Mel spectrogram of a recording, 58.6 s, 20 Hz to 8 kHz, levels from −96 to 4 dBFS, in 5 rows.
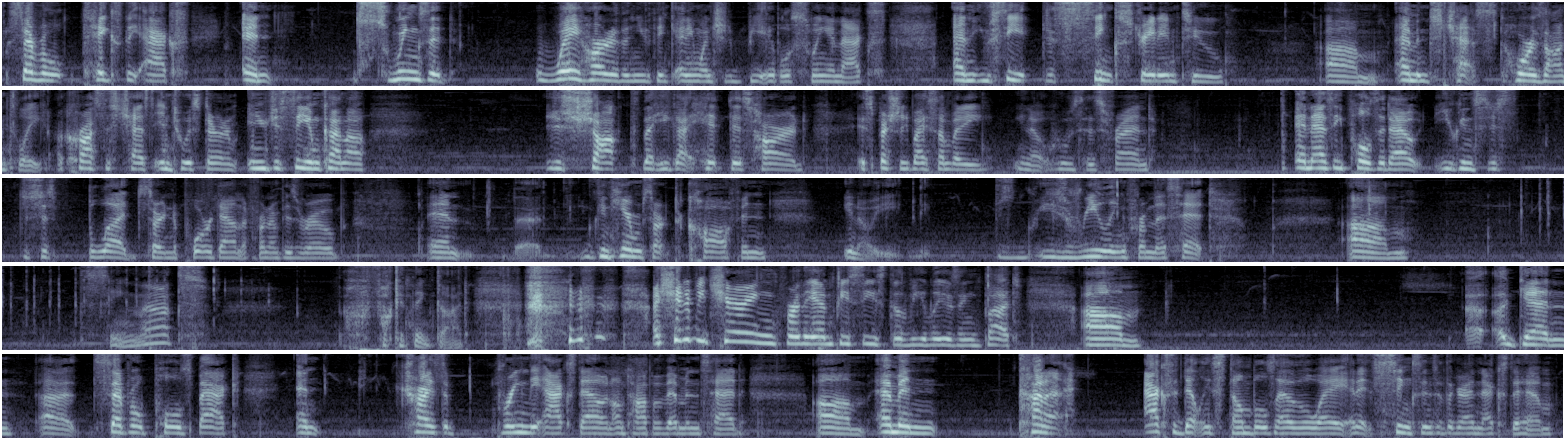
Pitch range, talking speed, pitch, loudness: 195-235 Hz, 160 wpm, 210 Hz, -24 LUFS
